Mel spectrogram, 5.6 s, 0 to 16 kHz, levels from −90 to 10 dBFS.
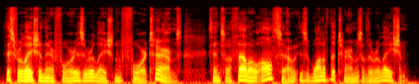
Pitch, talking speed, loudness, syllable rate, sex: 105 Hz, 215 wpm, -19 LUFS, 6.9 syllables/s, male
